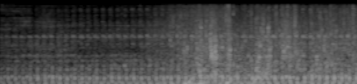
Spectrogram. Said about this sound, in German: Im Hintergrund surrt ein Kompressor, er liefert die Atemluft.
